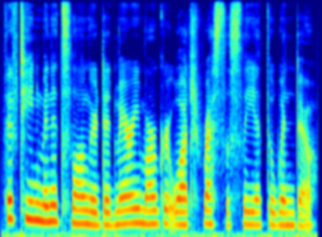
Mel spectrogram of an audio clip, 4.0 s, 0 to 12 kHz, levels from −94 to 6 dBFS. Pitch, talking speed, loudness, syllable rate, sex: 200 Hz, 165 wpm, -17 LUFS, 5.3 syllables/s, female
